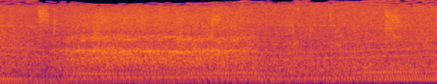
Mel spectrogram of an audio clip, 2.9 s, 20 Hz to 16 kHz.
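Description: A car in GTA 4 drives with a continuous loud engine drone that rises and falls slightly, with a faint tire squeal; no speech.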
